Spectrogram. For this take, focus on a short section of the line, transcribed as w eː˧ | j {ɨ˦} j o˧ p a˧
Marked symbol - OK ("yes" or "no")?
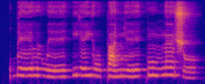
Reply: no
